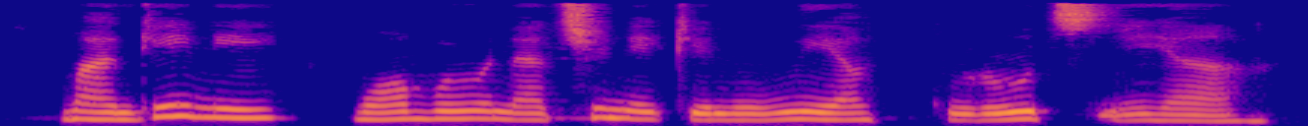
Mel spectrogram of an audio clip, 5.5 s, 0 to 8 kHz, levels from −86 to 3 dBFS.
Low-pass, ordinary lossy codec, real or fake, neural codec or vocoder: 7.2 kHz; MP3, 32 kbps; fake; codec, 16 kHz, 1 kbps, X-Codec, HuBERT features, trained on balanced general audio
